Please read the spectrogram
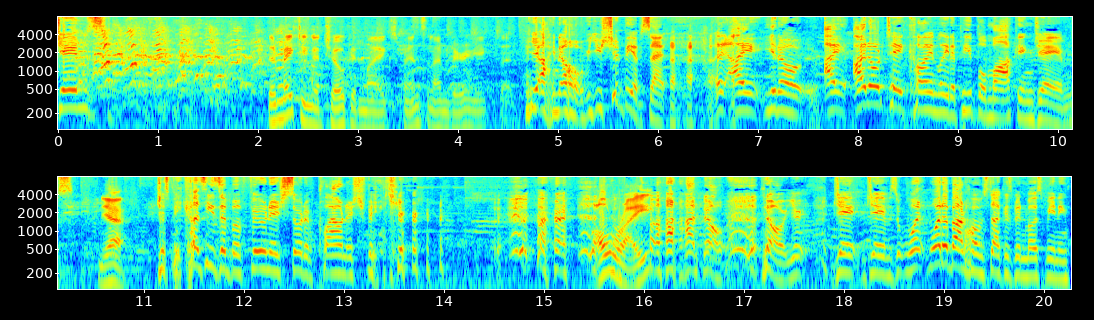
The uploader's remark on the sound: Recorded live at the Guildhall Bar in Burbank, California.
